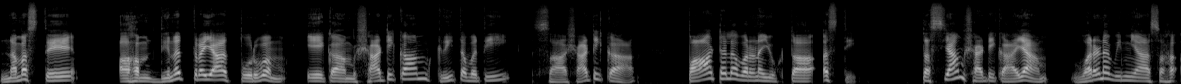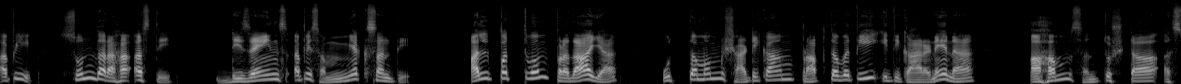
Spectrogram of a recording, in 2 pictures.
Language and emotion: Sanskrit, neutral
